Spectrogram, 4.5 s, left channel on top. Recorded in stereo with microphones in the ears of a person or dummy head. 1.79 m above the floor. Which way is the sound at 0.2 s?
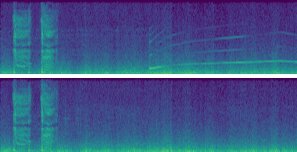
Centre (ahead or behind).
